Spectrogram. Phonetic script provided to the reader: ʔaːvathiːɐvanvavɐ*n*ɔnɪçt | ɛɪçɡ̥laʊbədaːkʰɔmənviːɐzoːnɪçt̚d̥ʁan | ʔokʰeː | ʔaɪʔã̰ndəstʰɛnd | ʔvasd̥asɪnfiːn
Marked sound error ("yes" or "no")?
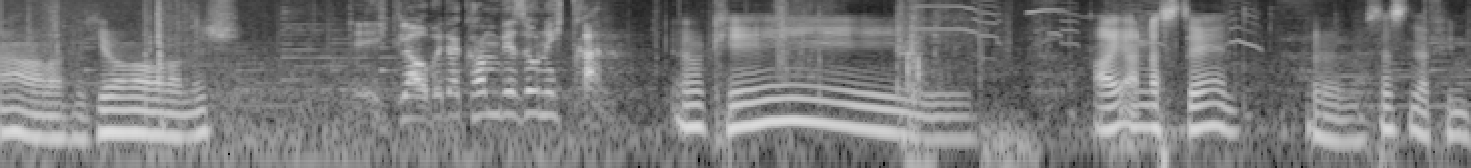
no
